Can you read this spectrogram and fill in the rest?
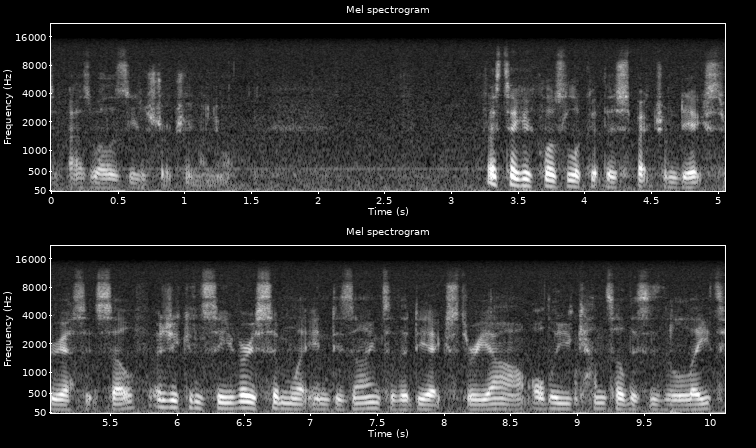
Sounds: speech

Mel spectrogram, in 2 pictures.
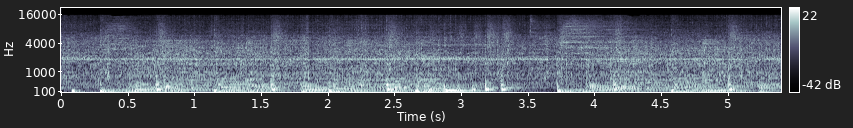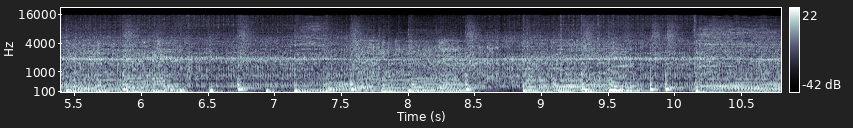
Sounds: hedge trimmer running

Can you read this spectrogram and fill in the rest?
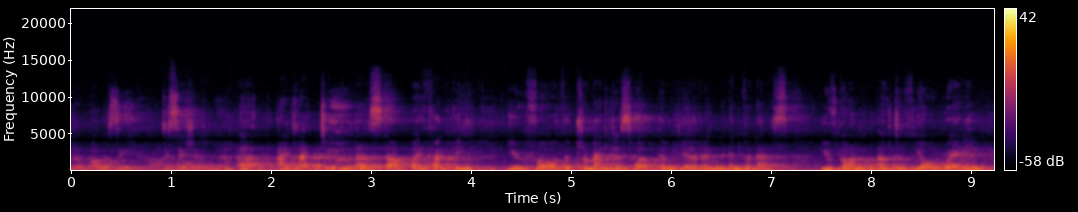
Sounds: speech, woman speaking, monologue

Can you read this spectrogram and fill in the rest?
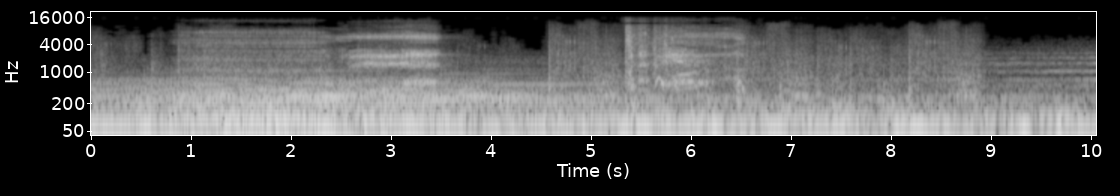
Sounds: music

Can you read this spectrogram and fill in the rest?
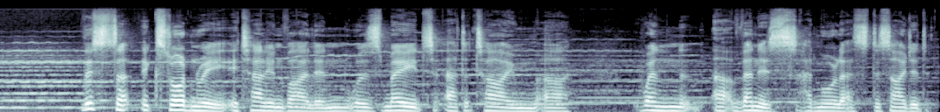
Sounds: music, musical instrument, fiddle, speech

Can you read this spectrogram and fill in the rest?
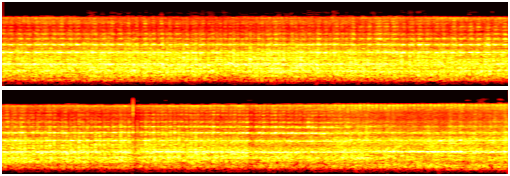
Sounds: vehicle, helicopter

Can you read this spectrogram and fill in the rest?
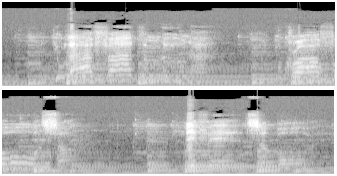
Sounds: music

